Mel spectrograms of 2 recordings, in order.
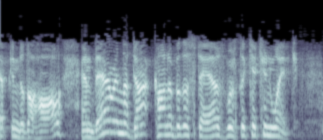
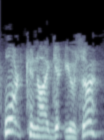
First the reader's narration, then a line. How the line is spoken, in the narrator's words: Awkwardly, blushed and stammered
